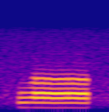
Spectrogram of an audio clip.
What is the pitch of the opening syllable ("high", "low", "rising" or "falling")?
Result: high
